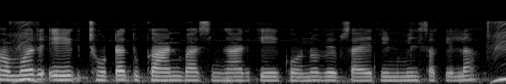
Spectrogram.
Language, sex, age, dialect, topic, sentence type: Bhojpuri, female, 25-30, Northern, banking, question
